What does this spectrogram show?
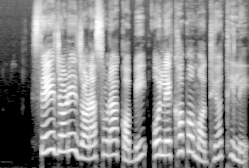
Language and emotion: Odia, neutral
